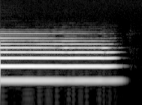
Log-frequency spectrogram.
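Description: A single sustained brass horn note E, played for a school band exercise, rings out clearly and steadily for under two seconds before being cut off cleanly.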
